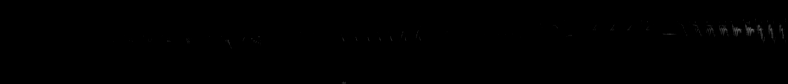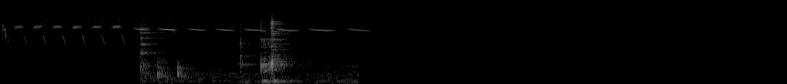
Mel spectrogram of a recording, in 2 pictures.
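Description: Birds chirping and trilling in quick runs of high notes, building up and loudest about two-thirds in, where a harsher, noisier call joins for about two seconds and then stops suddenly. Faint hiss remains after.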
